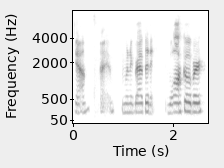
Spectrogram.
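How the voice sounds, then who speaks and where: A woman's voice: mid-range voice, flat delivery, brisk, dull audio. A woman playing a tabletop game, asking questions and acting casually. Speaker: player. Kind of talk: in-character tabletop play.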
